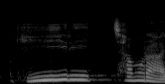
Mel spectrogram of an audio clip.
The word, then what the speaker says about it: 길이 참으라: 이것을 발음할 때는 길이 참으라 이렇게 하면 안 되고 길이 참으라 이렇게 되죠. 길게 발음을 하는 거죠.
